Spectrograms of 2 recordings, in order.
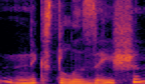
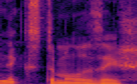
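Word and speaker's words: nixtamalization: Uh, and tortillas are traditionally made with um corn, salt, and lime in a process called nixalization. Niximalization. Nix I forgot I dropped I dropped a syllable.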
